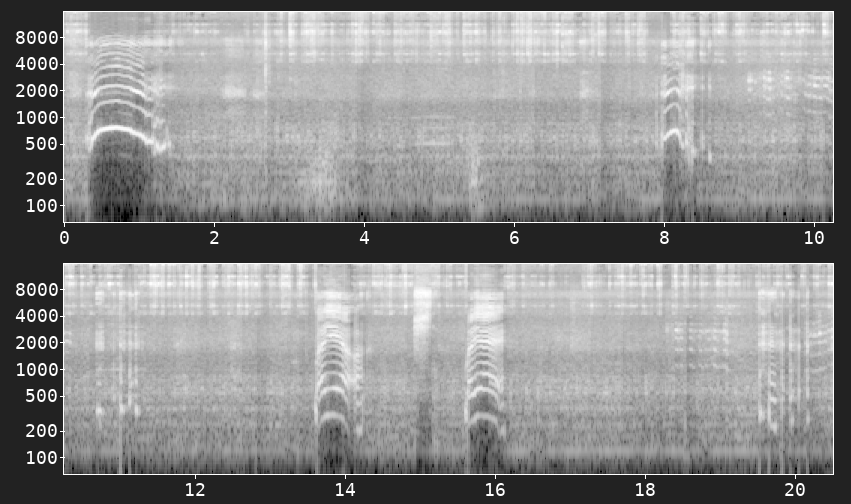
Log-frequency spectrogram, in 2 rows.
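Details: A talking cat meows loudly at the start with a long rising-then-falling cry, then gives shorter arched meows near 8, 14 and 16 seconds, over constant jingling, rattling background clatter and faint music-like noise.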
